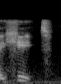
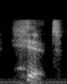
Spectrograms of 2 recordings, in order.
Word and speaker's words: hit: eat eat was a heat okay make sure that we're using I and a short I sound it was a hit try that it was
